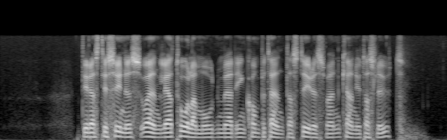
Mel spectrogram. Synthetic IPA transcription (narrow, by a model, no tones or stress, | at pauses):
d̪̥eːɾast̪ʰɪlsyːnəsʊɛnd̪lɪɡat̪ʰoːlamuːd̪meːd̪ɪŋkʰɔmpɛt̪ʰɛnt̪ast̪yːɾəsmɛnːkʰanjɵt̪ʰɑːslʉ̟ːt̪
